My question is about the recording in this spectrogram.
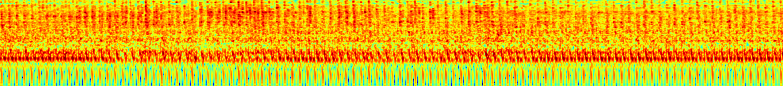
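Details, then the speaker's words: Lister CS Startomatic diesel, self-start attempt by pushing the relay: steady even low-speed knocky chug, runs only while the relay is held; owners suspect too little current draw keeps the relay from staying in, not confirmed. "Well, let's push on this relay and see if that'll self start."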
